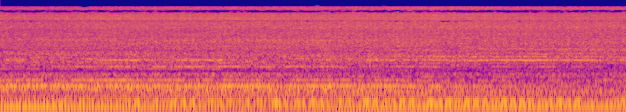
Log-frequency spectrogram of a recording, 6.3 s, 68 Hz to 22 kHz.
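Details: 1968 Suburban with 5.3 LS V8 swap after cam sensor, wiring harness and loose ground fixes: steady, deep, even idle with no misses, knocks or ticks; running great.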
